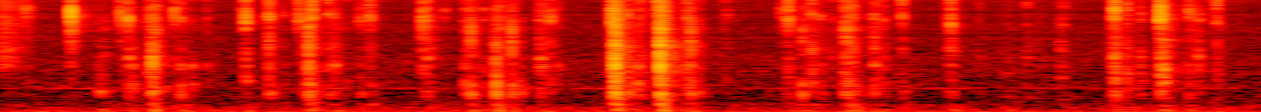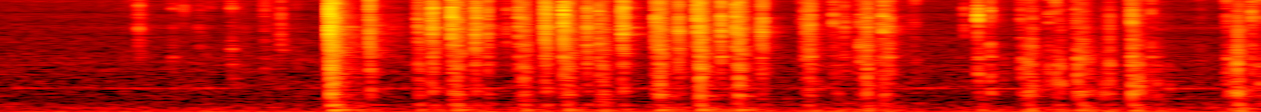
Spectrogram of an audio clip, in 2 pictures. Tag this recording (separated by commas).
typing on computer keyboard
